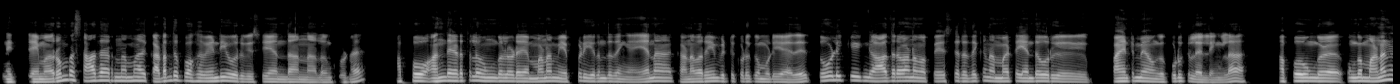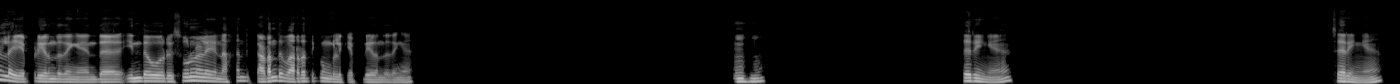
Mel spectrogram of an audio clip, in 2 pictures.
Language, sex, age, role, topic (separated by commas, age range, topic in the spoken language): Tamil, male, 35-39, host, உறவுகளில் எல்லைகளை நிர்ணயிப்பதை நீங்கள் எப்படிப் பழகிக் கொண்டீர்கள்?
